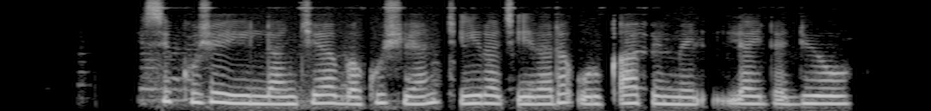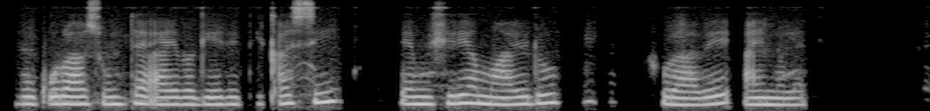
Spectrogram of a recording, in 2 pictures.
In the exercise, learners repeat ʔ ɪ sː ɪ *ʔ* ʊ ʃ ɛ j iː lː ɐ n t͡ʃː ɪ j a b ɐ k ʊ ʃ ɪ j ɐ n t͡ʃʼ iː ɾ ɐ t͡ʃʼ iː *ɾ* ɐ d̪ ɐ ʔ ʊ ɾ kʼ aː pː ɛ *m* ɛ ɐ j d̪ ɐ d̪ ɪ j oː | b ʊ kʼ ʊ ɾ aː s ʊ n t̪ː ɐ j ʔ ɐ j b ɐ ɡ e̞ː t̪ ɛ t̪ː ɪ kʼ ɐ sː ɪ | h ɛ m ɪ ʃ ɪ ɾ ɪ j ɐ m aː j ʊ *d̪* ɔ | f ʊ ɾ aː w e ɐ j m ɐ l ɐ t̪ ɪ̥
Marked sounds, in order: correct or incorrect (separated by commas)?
incorrect, correct, correct, correct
